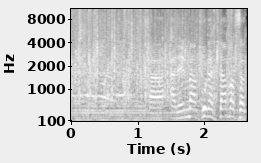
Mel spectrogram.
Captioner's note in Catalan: aplaudiments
